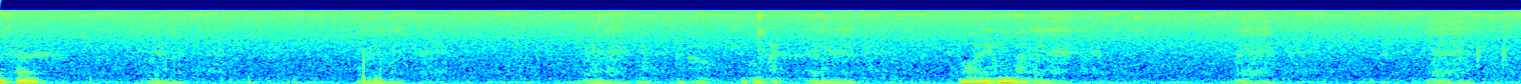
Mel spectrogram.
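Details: Labrador sleeping comfortably, snoring with low, irregular rumbling snorts through quiet room noise.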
